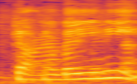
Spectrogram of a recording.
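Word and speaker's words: كعبين: ru'usikum wa arjulakum ilal ka'bain. Ka'baini tadinya, cuman di sini ya mati setelah fathah jadi mad lain. Mad lain jangan 6 harokat, jangan kayak gini bacanya. Ilal ka'bain. Jangan panjang-panjang, cukup 2 harokat aja.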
